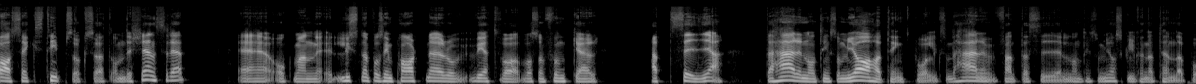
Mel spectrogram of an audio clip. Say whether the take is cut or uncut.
uncut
